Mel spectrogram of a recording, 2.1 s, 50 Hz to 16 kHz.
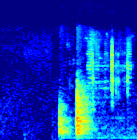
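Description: Two short throat or breath sounds from a man just after a sip of 62% cask-strength whiskey, the second the louder. Two faint clicks follow near the end.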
